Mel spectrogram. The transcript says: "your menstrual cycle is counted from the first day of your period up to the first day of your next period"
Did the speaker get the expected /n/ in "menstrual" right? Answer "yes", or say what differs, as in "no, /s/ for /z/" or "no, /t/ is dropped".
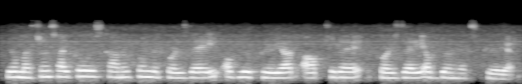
no, /n/ is dropped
